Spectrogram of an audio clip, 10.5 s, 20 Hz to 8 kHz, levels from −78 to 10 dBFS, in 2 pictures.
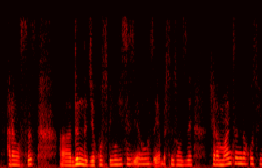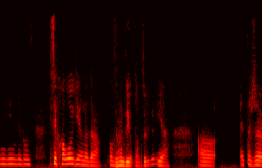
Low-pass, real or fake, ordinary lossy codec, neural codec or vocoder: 7.2 kHz; fake; MP3, 32 kbps; codec, 16 kHz in and 24 kHz out, 0.9 kbps, LongCat-Audio-Codec, four codebook decoder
